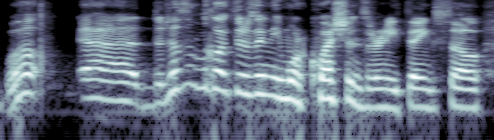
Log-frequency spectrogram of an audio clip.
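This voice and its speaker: A man's voice: high-pitched, big pitch swings. Laid-back male co-host. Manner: laid-back, quick to laugh. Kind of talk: casual live-stream chat.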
